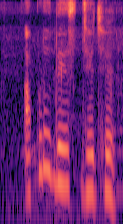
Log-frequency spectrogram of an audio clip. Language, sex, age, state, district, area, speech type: Gujarati, female, 30-45, Gujarat, Rajkot, rural, spontaneous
